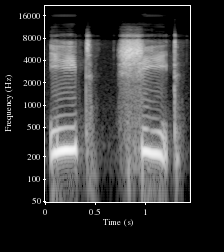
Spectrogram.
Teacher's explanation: remember sheet is e like eat and in the vowel diagram it's the highest position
